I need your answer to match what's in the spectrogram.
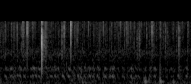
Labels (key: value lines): label: anthrophony, mechanical
recorder: SoundTrap 300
